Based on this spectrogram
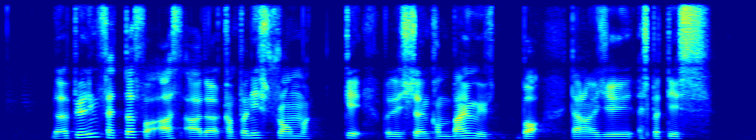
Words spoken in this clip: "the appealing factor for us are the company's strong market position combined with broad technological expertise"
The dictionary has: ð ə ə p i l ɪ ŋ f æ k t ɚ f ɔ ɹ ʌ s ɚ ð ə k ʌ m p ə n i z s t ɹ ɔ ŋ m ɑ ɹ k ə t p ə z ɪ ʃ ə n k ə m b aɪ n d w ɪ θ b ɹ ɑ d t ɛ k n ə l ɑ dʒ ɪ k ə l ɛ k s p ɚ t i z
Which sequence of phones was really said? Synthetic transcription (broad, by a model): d ə ə p i l ɪ ŋ f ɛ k t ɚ f ɔ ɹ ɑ s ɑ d ə k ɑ m p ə n i s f ɹ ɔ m ɑ k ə t p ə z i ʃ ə n k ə m b aɪ n w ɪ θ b ɑ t ɛ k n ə l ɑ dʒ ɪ ɛ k s p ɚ t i s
